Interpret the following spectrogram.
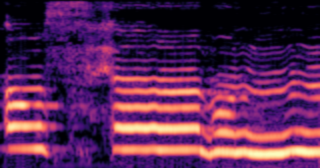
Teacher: صاد یہ ہیوی ہے، اس میں سیٹی بھی ہے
